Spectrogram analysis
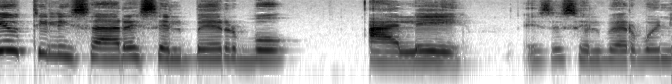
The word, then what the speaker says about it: aller: lo que voy a utilizar es el verbo Ale Ese es el verbo en infinitivo a l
